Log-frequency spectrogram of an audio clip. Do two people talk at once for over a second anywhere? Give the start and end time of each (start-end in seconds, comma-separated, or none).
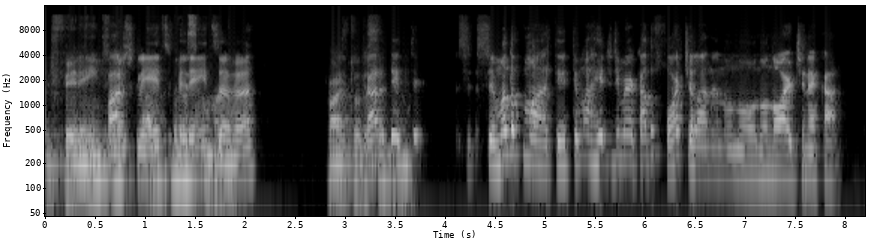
0.6-2.0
